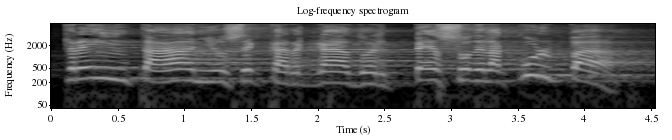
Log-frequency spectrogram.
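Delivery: loud, high, drawn-out cry; clamor angustiado. Acted. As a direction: cry out under a crushing weight, slowly. Testimony cries out burden of guilt. (clamor angustiado, fuerte y alargado)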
